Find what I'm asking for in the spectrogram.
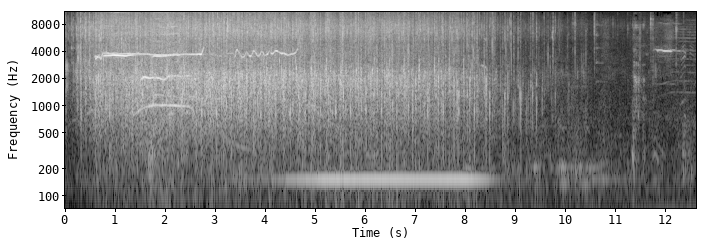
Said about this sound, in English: please join me in applauding all of the Robstown High School class of 2012 graduates in light of their success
